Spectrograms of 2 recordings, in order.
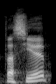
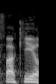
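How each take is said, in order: First: The name sounds like 'foss-oo'. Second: The name sounds like 'fuck you'. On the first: This is how the commentators said it. "I heard them say it was like Gael Fossu" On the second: This is how the speaker said it all tournament. "I pronounced it fuck you through the entire uh, World Cup"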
